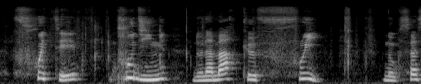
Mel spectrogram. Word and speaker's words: Fwee: côté un peu fouetté, pudding, de la marque Free. Donc ça s'écrit F-W-E-E, et ça, on les a vus partout, sur toutes les chaînes asiatiques, mais également maintenant ici chez nous.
